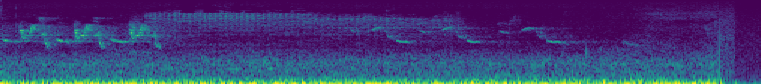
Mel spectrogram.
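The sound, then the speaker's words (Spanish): Several small birds chirp in quick, high trills over a steady outdoor hiss, their calls clustered, with a faint continuous insect-like whine in the background before the sound cuts off. “mirar los pajaritos y parece que me vienen a decir gracias.”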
